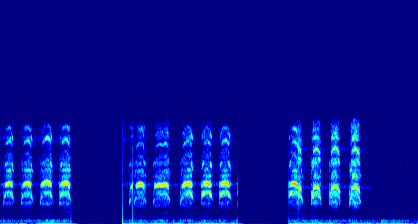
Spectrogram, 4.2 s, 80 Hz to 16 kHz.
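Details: ['Juvenile female Osprey on the Loch Arkaig nest, 1 September 2020, squawking over a huge whole trout brought by her father. Bursts of four or five sharp, harmonic squawks separated by short pauses, with a low background hum.']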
